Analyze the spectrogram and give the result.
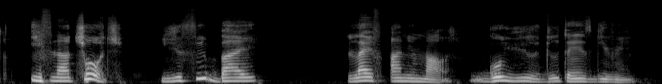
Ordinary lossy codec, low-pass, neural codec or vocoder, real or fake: none; 14.4 kHz; codec, 32 kHz, 1.9 kbps, SNAC; fake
